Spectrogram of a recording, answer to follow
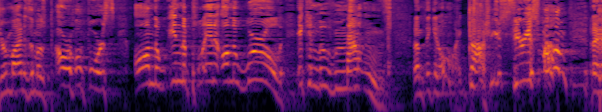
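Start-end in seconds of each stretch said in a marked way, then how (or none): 0.0-4.9 higher, swelling with belief; mom's rising encouragement. Retold or imitated. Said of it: "My mom goes". 5.5-7.1 high, climbing to a shout on Mom; a boy stunned with excitement; amazed kid shout. Retold or imitated. Boy amazed by mom's claim.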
